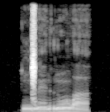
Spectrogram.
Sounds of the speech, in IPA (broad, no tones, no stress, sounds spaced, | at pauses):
ŋ͡ǁ ɛ̃ r ũ lˠ a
